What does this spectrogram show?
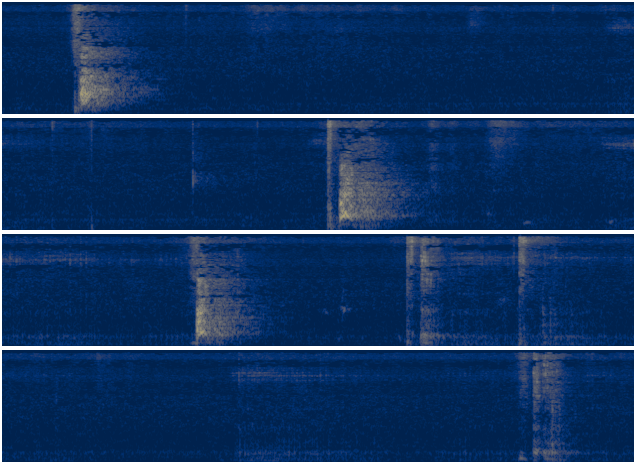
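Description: A Maltese gives sharp, high-pitched barks, singly or in quick pairs, separated by long quiet gaps.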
